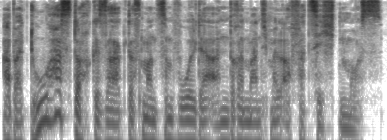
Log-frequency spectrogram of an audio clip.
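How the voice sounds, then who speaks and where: A man reading his own audiobook in the calm voice of a guilty, earnest young boy. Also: deep voice, fairly quick, slightly rough, no echo, clean studio sound, voice pushed down.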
